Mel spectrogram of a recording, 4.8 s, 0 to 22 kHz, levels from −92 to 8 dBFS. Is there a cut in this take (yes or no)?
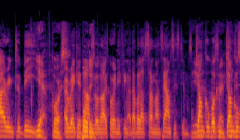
yes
